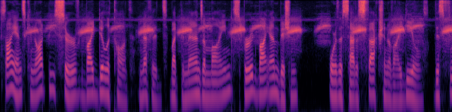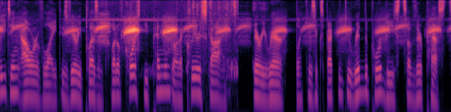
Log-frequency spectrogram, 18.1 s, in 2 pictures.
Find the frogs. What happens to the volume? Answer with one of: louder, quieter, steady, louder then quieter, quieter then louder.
louder then quieter.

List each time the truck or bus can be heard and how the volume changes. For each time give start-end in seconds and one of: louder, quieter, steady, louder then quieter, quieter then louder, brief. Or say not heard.
not heard.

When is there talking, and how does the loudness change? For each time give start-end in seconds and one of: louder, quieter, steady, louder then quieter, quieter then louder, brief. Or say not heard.
0.0-18.0 steady.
